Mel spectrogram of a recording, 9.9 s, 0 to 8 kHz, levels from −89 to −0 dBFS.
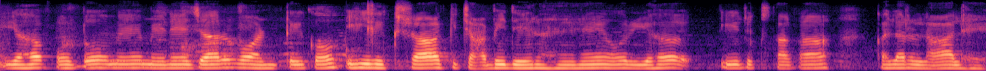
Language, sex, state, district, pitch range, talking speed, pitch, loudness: Hindi, male, Bihar, Saharsa, 140-155 Hz, 130 wpm, 150 Hz, -17 LUFS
